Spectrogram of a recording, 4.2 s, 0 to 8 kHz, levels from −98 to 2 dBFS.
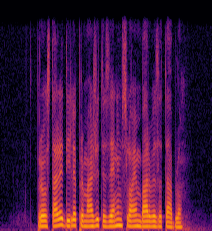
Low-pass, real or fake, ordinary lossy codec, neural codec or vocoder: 7.2 kHz; real; none; none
